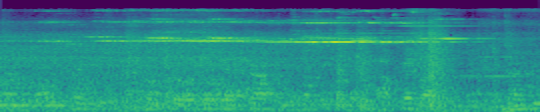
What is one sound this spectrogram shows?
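Train brakes squeal high and shrill.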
